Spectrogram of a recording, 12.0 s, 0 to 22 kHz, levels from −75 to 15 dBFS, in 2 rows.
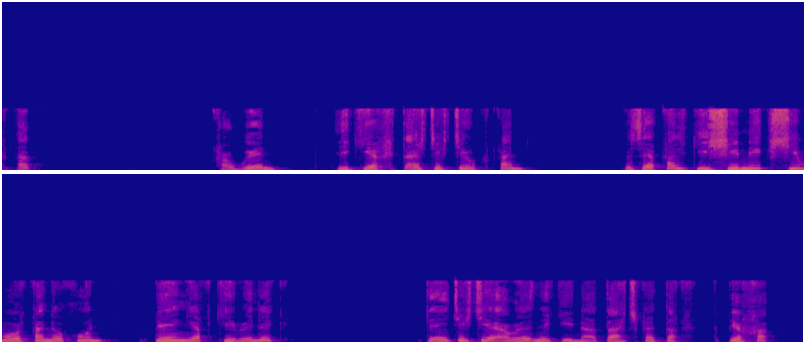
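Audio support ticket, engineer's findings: Low-bitrate audio saved at a high bitrate, likely: an earlier low-rate encode, consistent with AAC around 32 kbit/s, re-saved as high-rate MP3. Throughout. Nothing above 8 kHz, so speech sounds dull and band-limited. First-pass coding artefacts remain; the larger file restores nothing.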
